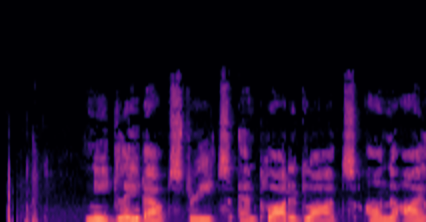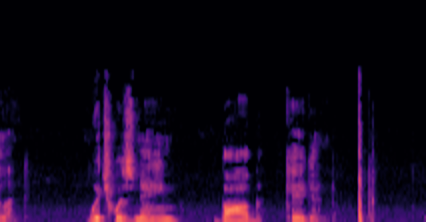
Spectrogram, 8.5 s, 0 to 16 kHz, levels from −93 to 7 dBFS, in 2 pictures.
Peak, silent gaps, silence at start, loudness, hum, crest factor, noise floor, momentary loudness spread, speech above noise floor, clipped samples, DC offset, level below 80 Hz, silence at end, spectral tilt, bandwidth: -6 dBFS; none; 0.05 s; -27 LUFS; none; 22 dB; -71 dBFS; 14 LU; 45 dB; under 0.1%; under 0.1%; -68 dBFS; 0.65 s; -6 dB/octave; 11 kHz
